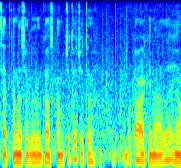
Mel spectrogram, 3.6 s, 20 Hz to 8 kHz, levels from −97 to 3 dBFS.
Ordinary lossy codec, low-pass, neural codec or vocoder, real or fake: none; none; none; real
